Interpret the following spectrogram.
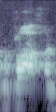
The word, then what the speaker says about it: McLaughlin: last name is McLaughlin m c l a u g h l i n and it's easy to remember because it's got the word laugh right do you pronounce it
